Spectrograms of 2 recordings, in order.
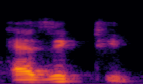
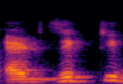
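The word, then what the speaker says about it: adjective: তারপর অ্যাজেকটিভ, অ্যাজেকটিভ আমরা ভুলেও কখনো অ্যাডজেক্টিভ বলবো না, আমরা বলবো অ্যাজেকটিভ, অথবা অ্যাজেটিভও অনেকে বলে, অ্যাজেটিভ অথবা অ্যাজেকটিভ। এখানে ডি কিন্তু সাইলেন্ট।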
